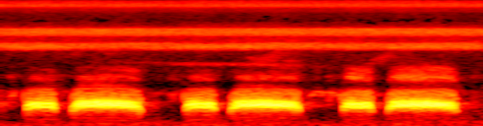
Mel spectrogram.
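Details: Spotted dove cooing in three paired phrases, a short note then a longer one, roughly once a second, over a steady high-pitched whine, recorded during a dove-luring (pikat tekukur) session.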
